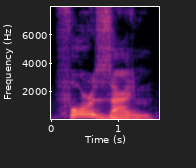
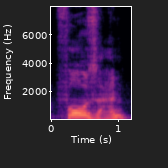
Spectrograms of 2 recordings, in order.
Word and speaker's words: Pforzheim: And it was founded in Germany at a place, I'm not sure of the pronunciation, but I think it's Pforzheim.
